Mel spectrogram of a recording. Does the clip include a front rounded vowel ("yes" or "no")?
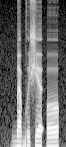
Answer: no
